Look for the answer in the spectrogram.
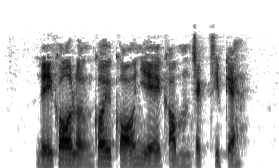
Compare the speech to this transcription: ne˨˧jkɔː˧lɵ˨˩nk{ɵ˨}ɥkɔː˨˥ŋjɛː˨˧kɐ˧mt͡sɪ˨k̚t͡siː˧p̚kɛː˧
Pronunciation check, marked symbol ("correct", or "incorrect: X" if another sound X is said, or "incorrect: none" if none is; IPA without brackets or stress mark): incorrect: ɵ˥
